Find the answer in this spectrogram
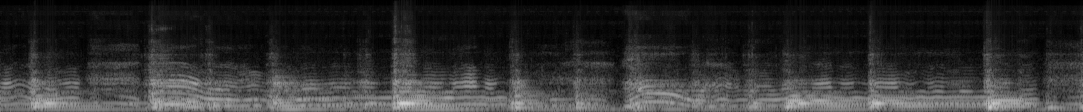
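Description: Acoustic guitar played with strums and sustained notes, the sharpest strum about four seconds in, under a man's wordless singing that glides up and down in pitch.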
